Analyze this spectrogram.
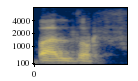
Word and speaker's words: Waldorf: Waldorf, así con W, Waldorf se escribe, okay. Waldorf, en alemán Waldorf.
